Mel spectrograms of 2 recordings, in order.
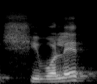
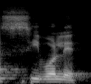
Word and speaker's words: Shibolet: Entonces le decían, "Ahora pues, di Shibolet." Y él decía, "Síbolet, porque no podían pronunciar de aquella suerte."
